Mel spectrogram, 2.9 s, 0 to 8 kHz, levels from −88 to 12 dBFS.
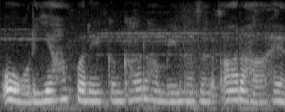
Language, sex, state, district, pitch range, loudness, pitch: Hindi, female, Himachal Pradesh, Shimla, 200-225 Hz, -21 LUFS, 210 Hz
